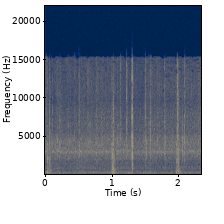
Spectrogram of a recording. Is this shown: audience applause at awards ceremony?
no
